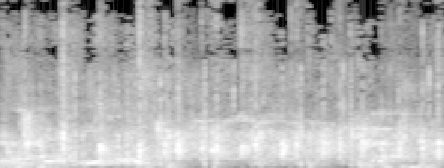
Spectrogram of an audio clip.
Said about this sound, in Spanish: Un aplauso para el presidente de Trujillo.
